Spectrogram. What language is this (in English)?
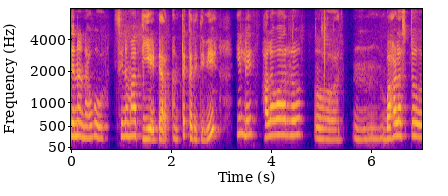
Kannada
